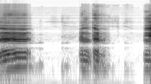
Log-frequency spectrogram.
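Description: A man speaking Indonesian: a drawn-out, held syllable at the start, a short pause, then a brief word.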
